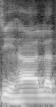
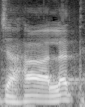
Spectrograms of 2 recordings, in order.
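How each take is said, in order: First: The word is said with Urdu-style vowels. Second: The word is said with Arabic-style vowels. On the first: The speaker calls it wrong. "कुछ उर्दू ज़दा हज़रात अरबी में भी जिहालत बोल देते हैं। ये सही नहीं है" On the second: The speaker calls it right. "बल्कि जहालत है।"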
